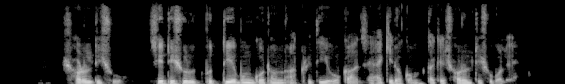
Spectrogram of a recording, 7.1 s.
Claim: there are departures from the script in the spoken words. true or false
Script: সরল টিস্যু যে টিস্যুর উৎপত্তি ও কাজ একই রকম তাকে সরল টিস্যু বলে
true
